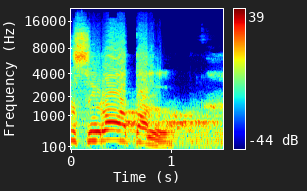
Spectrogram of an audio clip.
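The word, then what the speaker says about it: صراط: Contoh ketika pengucapan sirotol, maka dia harus tebal.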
